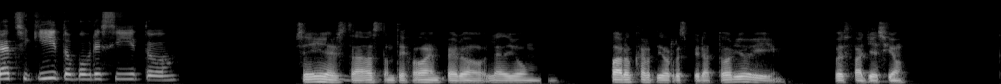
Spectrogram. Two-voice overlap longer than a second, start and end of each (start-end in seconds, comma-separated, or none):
none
